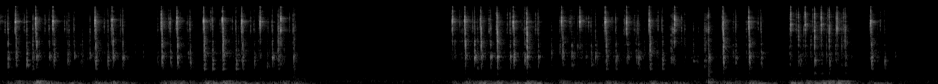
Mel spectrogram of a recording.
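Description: Both hands type with their fingertips on a full-size, backlit plastic mechanical computer keyboard with plastic keycaps. Rapid, bright, crisp clacking keystrokes arrive in dense bursts, each click dying away almost instantly. Short gaps separate the bursts, with a full silent pause of about a second and a half in the middle.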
